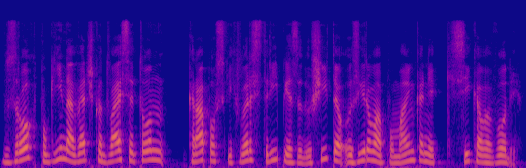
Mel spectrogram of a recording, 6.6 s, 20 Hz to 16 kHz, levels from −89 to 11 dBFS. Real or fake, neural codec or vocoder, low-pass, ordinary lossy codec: fake; vocoder, 22.05 kHz, 80 mel bands, WaveNeXt; 9.9 kHz; none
